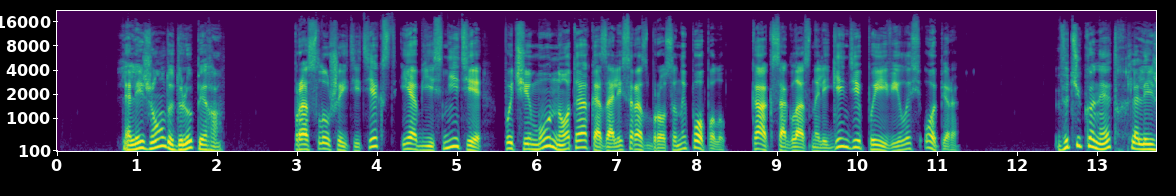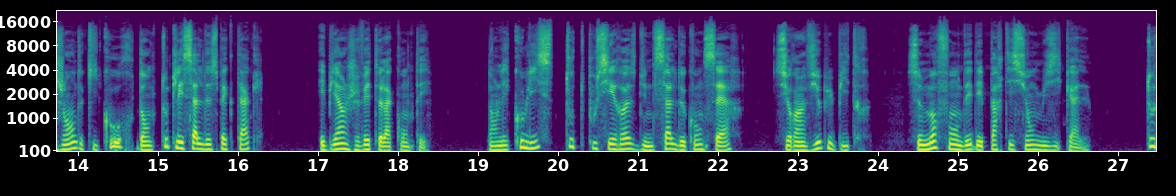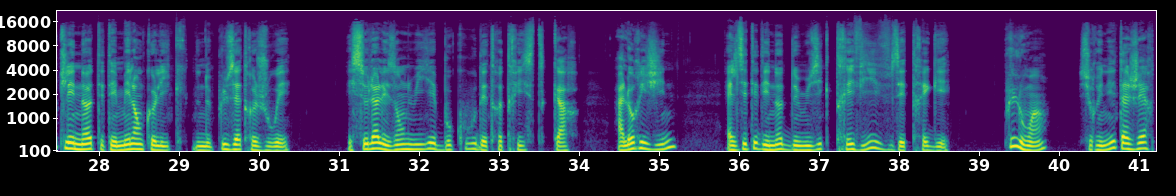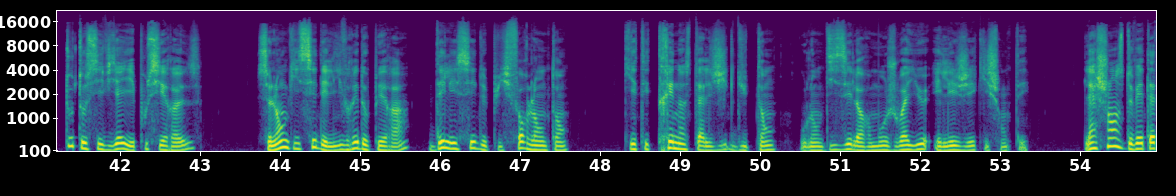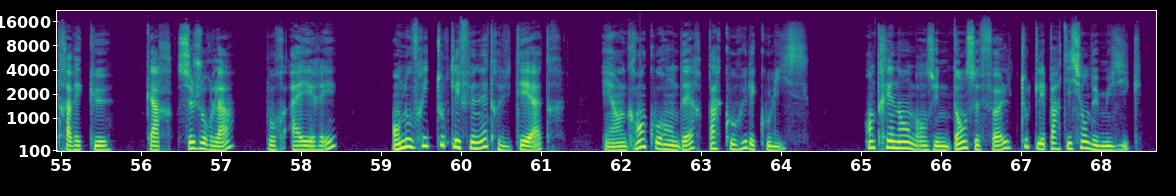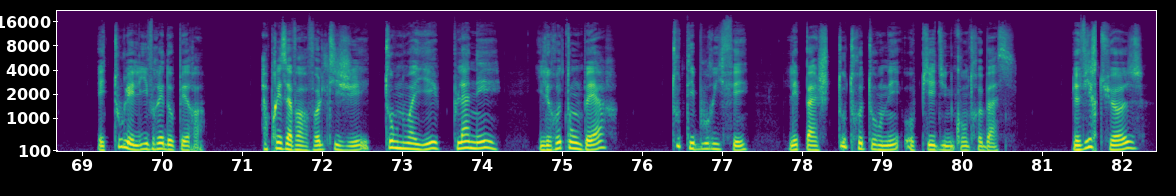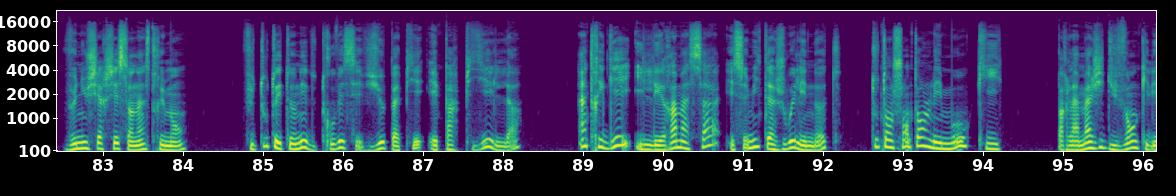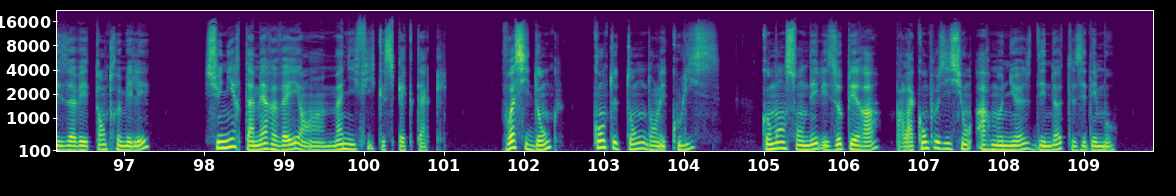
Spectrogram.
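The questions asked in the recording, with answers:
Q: Прослушайте текст и объясните, почему ноты оказались разбросаны по полу.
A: Когда открыли окна для проветривания, сквозняк поднял и разбросал ноты и либретто, и они упали у контрабаса

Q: Как, согласно легенде, появилась опера?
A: Музыкант собрал перемешанные ветром листы, стал играть ноты и петь слова, и они чудесно соединились в оперу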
